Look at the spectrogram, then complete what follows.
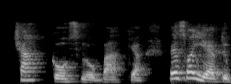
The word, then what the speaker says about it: Czechoslovakia: he moved her mouth it's pronounced as chako slovakia that's why you have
